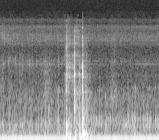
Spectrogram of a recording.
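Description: A glass lid clinks onto a metal pot.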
